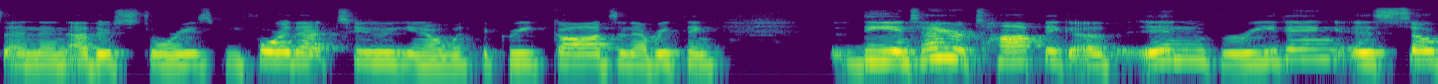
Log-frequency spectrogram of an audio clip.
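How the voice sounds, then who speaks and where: A young woman hosting a spiritual channel, talking alone in a loose, rambling way with lots of fillers and restarts. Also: medium pitch. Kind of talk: casual monologue.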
